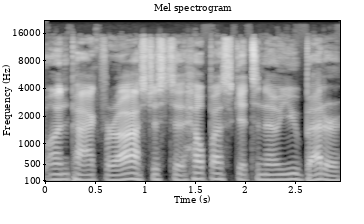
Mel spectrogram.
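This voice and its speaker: A man with a bright, sharp tone speaks with fairly even intonation in a dry, close sound with no echo. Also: very clean recording, silent background. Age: 30s. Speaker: podcast host. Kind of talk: podcast interview.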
